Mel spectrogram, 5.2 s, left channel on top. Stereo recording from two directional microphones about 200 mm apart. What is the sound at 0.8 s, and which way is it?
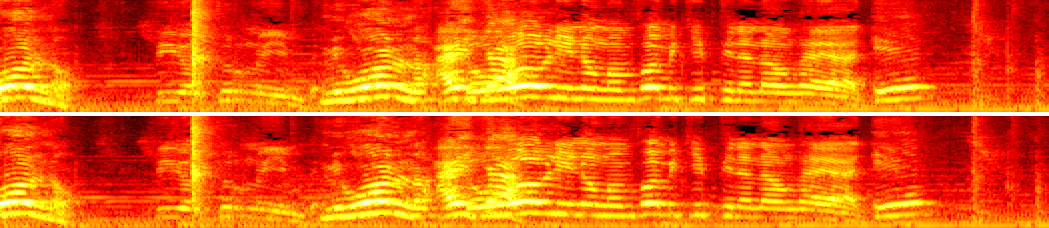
Music, centre (ahead or behind).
